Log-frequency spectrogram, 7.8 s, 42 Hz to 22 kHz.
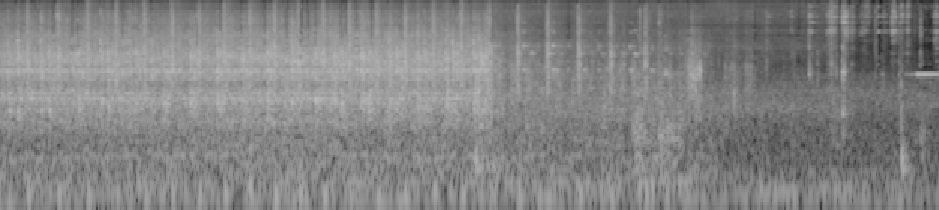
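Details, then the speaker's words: Sight-unseen auction Volvo 240 on its first start after long sitting, jump-started: the engine catches and chugs unevenly, lumpy and weak, then fades out within seconds. The owner thinks it's misfiring with only one cylinder firing and plans to check the spark plugs, cap and rotor. "So what it looks like, well, at least what it sounds like, it's not running on all cylinders. It only sounds like one cylinder is firing."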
